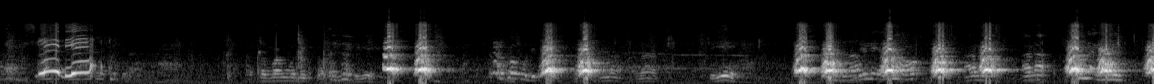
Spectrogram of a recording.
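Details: Bonbon and Melchor, Boxer dogs working with their trainer, give a paired bark, pause while a person talks, then bark again in a fast run of about seven sharp, evenly spaced barks.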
